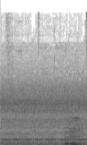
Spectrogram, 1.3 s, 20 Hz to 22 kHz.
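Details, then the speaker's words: HP ProLiant DL180 G6 rack-mount server running in the room before a soundproof cabinet is built: constant airy rush with a thin steady whine, deafeningly loud cooling fans. "without having to constantly endure the deafening sound of cooling fans."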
